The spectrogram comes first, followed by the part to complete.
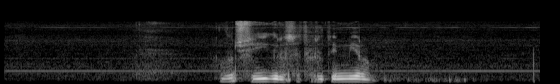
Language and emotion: Russian, neutral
